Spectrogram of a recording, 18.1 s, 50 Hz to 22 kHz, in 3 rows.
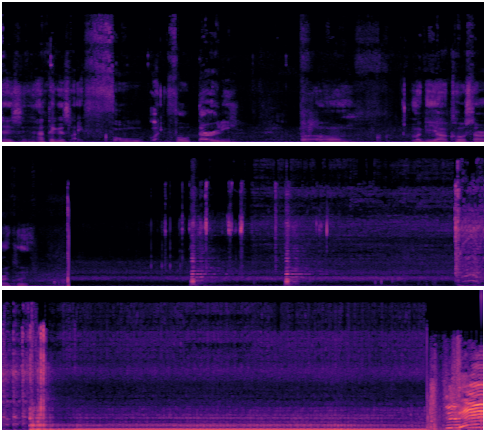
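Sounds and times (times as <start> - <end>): car horn chirps: 8.4 - 10.1.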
